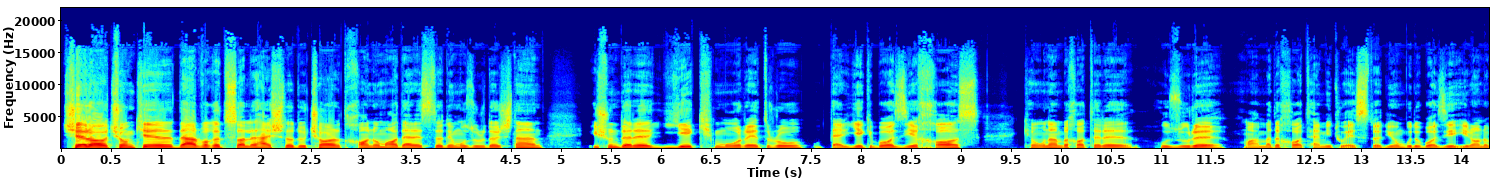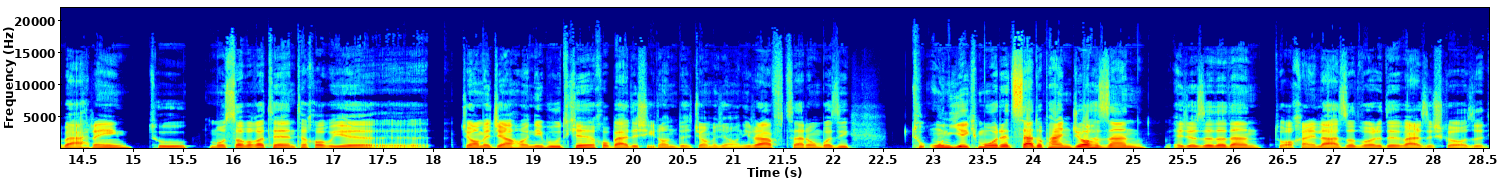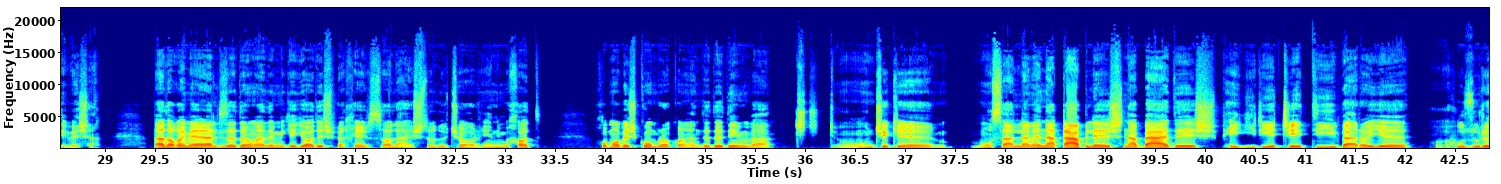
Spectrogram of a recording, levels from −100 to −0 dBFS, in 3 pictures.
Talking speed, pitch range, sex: 145 wpm, 120-150 Hz, male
